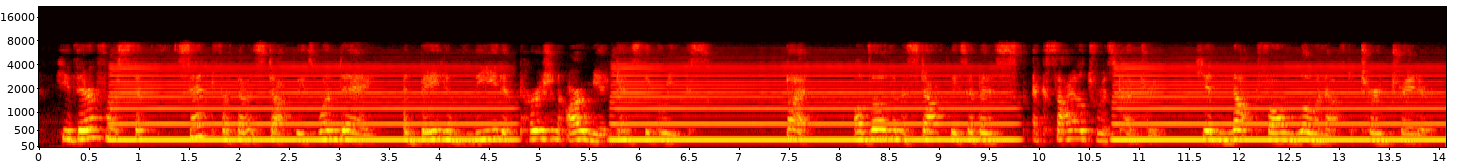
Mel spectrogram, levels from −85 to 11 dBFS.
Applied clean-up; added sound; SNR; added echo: none; Wind instrument, woodwind instrument; -1 dB; reverberation time 0.3 s.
